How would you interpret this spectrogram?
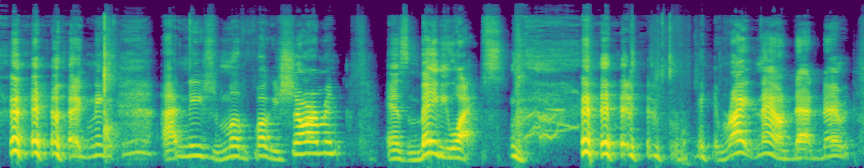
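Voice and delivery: mock desperate Biden.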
